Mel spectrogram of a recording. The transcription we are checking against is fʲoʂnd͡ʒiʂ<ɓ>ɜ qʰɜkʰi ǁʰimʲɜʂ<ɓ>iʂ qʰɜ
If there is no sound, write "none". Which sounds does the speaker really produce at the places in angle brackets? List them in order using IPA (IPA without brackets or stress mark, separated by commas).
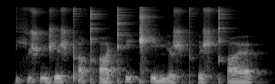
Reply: pʼ, pʰ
